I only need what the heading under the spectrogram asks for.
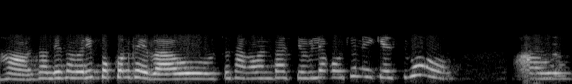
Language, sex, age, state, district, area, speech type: Odia, female, 18-30, Odisha, Puri, urban, conversation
